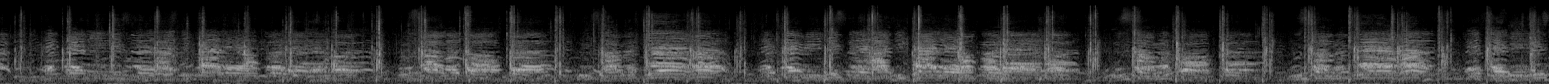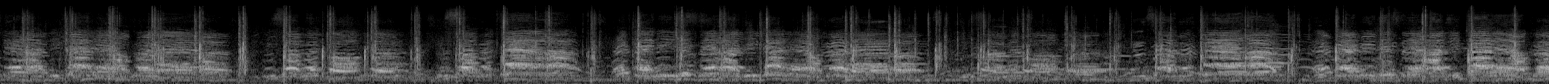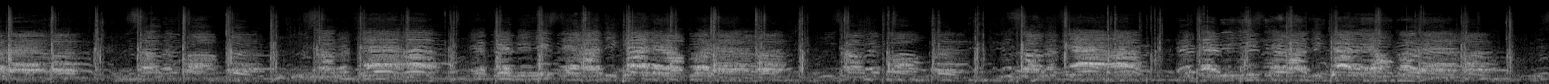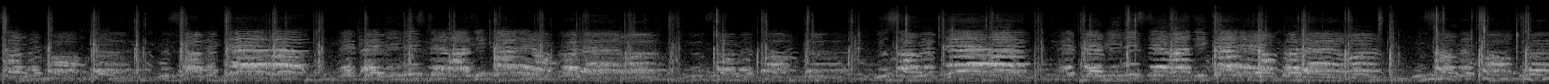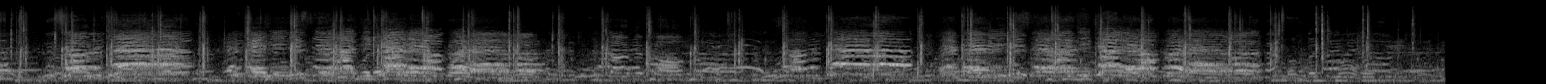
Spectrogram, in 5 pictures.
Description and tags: chant de manifestation féministe
Feminist demonstration song recorded with a Tascam DR-44WL at the demonstration of april 19 2018 in Lyon.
